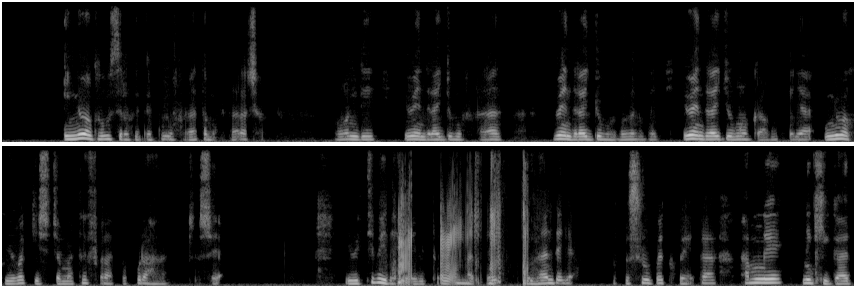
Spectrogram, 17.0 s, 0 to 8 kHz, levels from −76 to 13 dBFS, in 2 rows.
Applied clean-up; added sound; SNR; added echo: neural diffusion model UNIVERSE++.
